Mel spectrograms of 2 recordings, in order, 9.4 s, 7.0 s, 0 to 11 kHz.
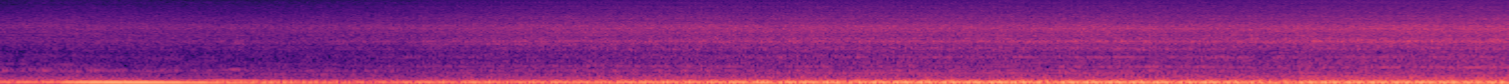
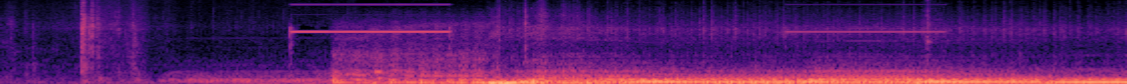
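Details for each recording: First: Audi B7 RS4 V8, cold start after replacing a sensor for EPC/CEL codes: deep steady idle with an even whir from the secondary air pump working normally; a screeching noise when cold had just gone away, EPC light off, traction control light still on. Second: Audi B7 RS4 being diagnosed for EPC, CEL and traction control faults, cold start after sensor work: engine catches, thin high squeal over idle for a second, returns briefly, then fades; cold start screech, source unknown, no EPC light.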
